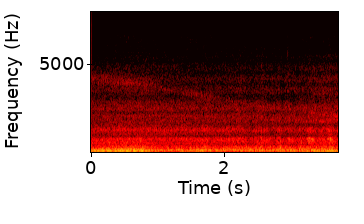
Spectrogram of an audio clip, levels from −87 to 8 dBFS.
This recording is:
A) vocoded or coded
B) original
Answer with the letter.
B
